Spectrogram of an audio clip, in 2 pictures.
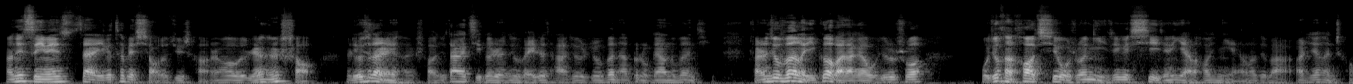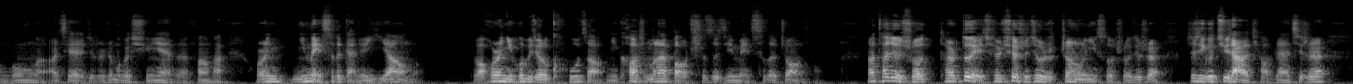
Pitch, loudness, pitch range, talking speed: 105 Hz, -26 LUFS, 90-125 Hz, 385 characters per minute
